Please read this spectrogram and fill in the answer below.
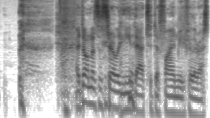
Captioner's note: laughs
